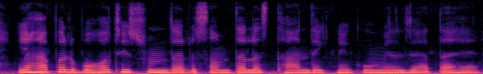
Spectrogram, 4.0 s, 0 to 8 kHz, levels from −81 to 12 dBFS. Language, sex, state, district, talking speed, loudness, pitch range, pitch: Hindi, female, Bihar, Kishanganj, 180 wpm, -13 LUFS, 205-230 Hz, 220 Hz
